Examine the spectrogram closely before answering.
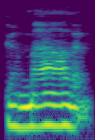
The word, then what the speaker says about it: Gemahlin: Gemahlin. That's the middle one. That's number 2.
